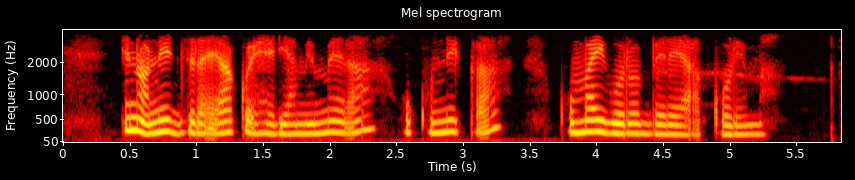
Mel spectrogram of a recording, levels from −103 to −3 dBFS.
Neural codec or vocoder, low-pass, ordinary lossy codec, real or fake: none; 3.6 kHz; none; real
